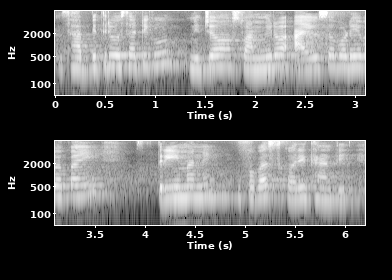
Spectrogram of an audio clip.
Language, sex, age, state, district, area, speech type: Odia, female, 18-30, Odisha, Khordha, rural, spontaneous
